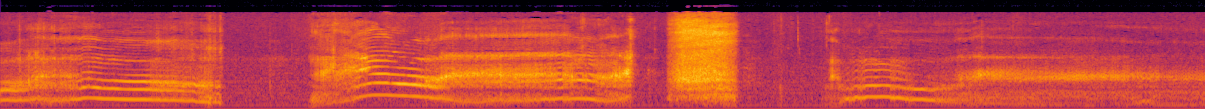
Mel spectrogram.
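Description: Domestic cat yowling: three long, drawn-out meows that rise and fall in pitch, the first already under way at the start. A short hiss falls between the second and third.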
